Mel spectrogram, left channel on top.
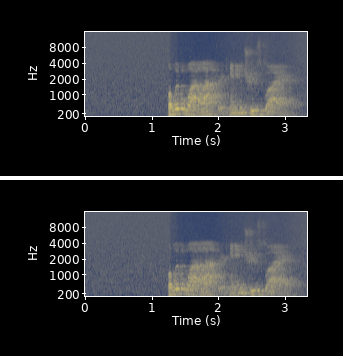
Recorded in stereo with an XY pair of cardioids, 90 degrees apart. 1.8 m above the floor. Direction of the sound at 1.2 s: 35° left.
